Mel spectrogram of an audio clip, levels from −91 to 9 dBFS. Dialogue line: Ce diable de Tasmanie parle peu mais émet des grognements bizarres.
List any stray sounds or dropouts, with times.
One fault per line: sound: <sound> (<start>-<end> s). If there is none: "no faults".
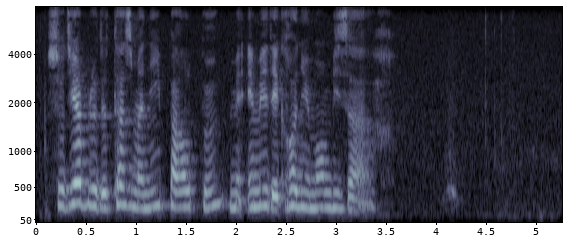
sound: whoosh (4.0-4.3 s)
